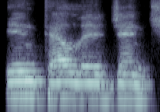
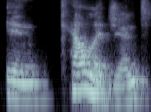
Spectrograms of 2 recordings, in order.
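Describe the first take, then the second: First: "Intelligent" slow, every syllable equally stressed; even syllable stress. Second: "intelligent" slow, stressed on TEL; second-syllable stress. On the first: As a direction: give all syllables of "Intelligent" the same weight. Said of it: "pretty much the same stress for every". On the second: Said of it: "second syllable stress". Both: Shown as a demonstration.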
